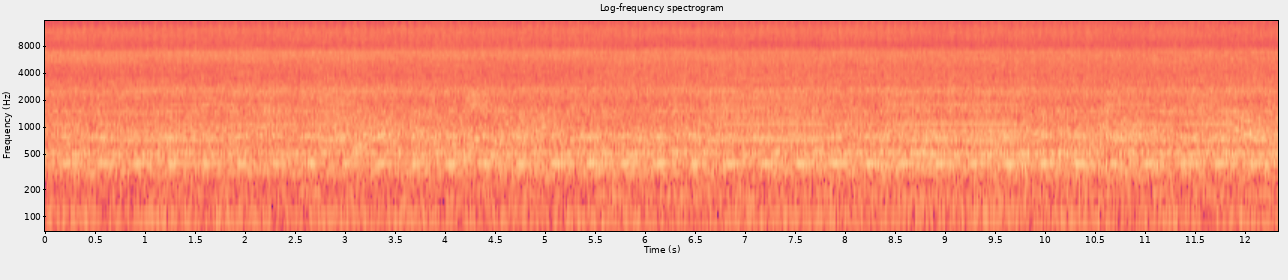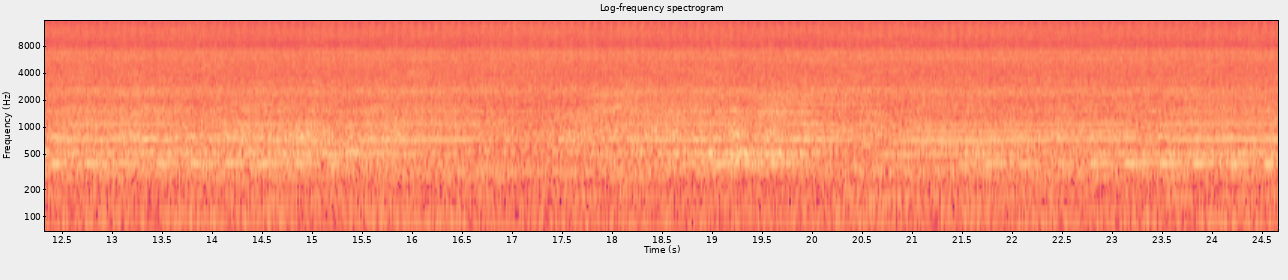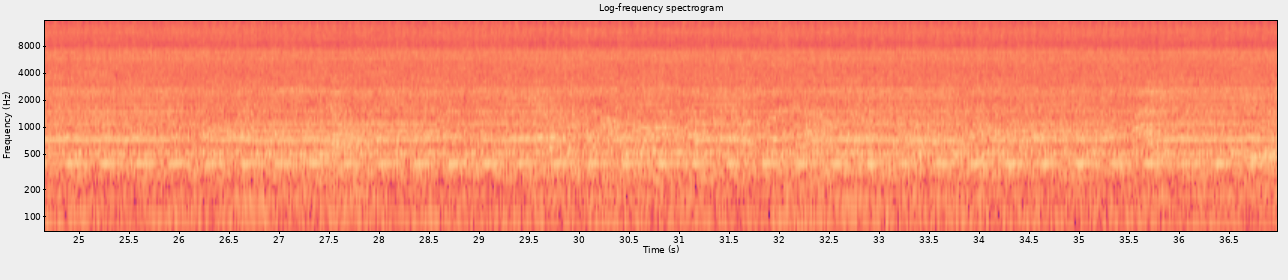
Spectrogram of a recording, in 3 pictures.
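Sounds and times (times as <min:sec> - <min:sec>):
machining center whining: 0:00.0 - 0:36.9.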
